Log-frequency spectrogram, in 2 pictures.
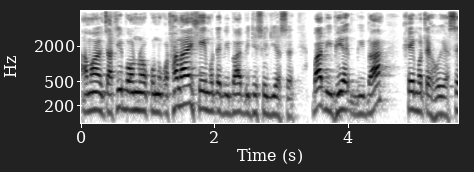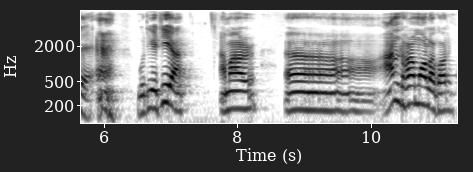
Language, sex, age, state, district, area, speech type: Assamese, male, 60+, Assam, Majuli, urban, spontaneous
